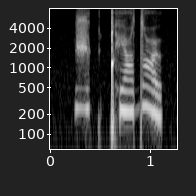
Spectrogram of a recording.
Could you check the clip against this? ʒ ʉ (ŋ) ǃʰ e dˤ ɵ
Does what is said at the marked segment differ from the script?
yes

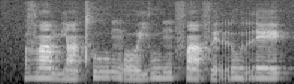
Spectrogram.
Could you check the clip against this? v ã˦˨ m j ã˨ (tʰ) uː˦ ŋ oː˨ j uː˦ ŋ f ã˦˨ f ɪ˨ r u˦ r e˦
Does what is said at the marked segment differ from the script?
no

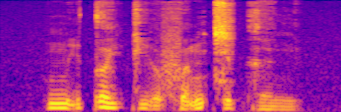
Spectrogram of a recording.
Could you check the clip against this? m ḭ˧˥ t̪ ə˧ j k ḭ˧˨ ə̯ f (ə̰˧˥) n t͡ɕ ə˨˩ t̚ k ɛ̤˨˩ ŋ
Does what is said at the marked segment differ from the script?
no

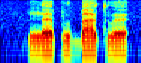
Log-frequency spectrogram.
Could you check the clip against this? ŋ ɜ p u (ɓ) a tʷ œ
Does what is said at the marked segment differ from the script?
no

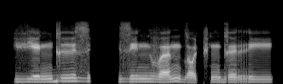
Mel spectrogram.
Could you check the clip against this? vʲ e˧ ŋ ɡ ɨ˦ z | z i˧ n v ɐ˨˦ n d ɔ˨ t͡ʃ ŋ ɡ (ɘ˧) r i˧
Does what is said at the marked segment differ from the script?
no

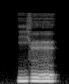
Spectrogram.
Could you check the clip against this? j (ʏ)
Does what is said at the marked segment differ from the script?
no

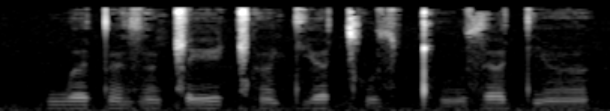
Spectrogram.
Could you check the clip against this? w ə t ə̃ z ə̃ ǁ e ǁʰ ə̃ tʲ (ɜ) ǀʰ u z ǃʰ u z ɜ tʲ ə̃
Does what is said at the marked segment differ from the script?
no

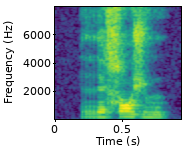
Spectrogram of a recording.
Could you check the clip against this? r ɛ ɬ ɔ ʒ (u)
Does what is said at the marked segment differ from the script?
yes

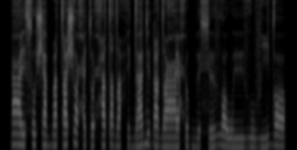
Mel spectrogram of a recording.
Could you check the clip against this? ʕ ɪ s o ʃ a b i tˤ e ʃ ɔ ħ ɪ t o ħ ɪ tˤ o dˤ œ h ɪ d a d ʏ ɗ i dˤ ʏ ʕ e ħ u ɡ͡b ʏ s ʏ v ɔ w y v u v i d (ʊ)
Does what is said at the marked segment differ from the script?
yes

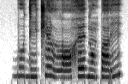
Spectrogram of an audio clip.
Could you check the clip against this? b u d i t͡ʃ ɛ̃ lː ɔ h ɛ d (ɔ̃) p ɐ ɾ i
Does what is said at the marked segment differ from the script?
yes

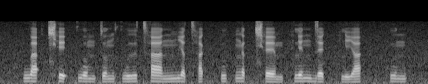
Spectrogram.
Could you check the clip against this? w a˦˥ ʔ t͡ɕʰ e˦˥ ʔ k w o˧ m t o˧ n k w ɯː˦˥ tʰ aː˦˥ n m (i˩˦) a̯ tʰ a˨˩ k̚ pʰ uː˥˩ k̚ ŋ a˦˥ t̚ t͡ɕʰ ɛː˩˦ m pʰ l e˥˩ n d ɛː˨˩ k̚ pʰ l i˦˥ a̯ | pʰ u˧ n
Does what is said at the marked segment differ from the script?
no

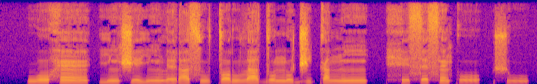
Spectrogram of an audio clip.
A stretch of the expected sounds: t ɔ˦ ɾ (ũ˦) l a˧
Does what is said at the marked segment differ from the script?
yes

